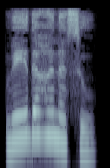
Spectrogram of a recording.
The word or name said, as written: ವೇದಹನಸು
